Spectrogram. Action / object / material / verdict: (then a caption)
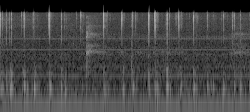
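tap / leather-covered baseball / leather / none. Long blue-painted nails tap and scratch a solid leather-covered baseball with red stitching as it rests on a wooden table. A quick run of short, dry, bright clicking taps and a brief scratch sound over a steady low hum.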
